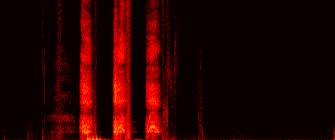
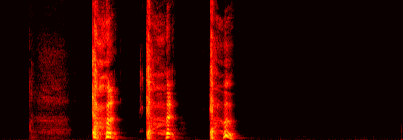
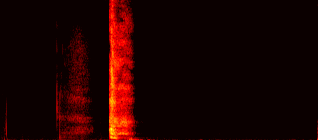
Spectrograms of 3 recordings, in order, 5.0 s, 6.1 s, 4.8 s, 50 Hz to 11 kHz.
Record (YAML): exhalation_length: 5.0 s
exhalation_amplitude: 3377
exhalation_signal_mean_std_ratio: 0.32
three_cough_length: 6.1 s
three_cough_amplitude: 12870
three_cough_signal_mean_std_ratio: 0.27
cough_length: 4.8 s
cough_amplitude: 15316
cough_signal_mean_std_ratio: 0.16
survey_phase: beta (2021-08-13 to 2022-03-07)
age: 45-64
gender: Female
wearing_mask: 'No'
symptom_none: true
symptom_onset: 8 days
smoker_status: Never smoked
respiratory_condition_asthma: false
respiratory_condition_other: false
recruitment_source: REACT
submission_delay: 1 day
covid_test_result: Negative
covid_test_method: RT-qPCR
